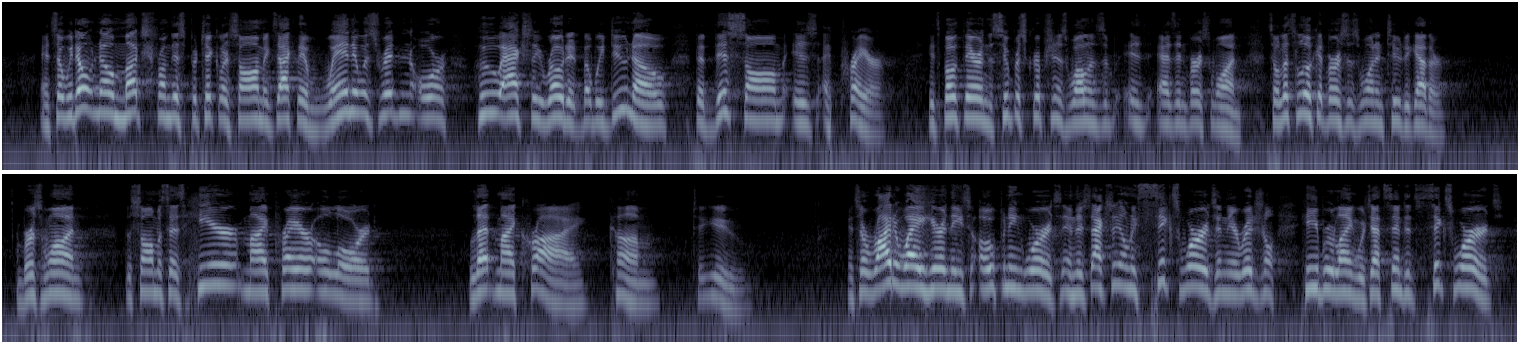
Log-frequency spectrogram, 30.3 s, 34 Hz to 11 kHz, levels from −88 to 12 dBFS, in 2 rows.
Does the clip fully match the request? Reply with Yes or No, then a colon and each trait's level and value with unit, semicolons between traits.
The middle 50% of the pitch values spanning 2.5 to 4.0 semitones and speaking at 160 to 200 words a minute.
No: average, 4.5 semitones; average, 185 wpm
